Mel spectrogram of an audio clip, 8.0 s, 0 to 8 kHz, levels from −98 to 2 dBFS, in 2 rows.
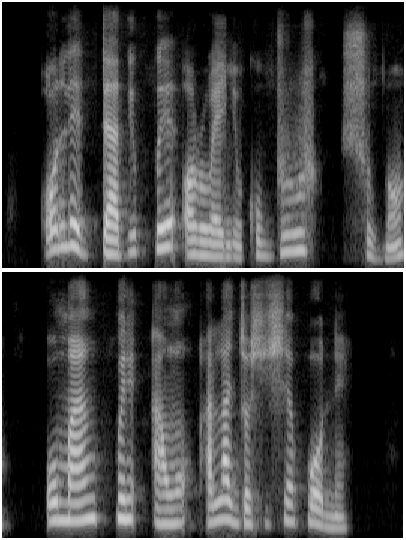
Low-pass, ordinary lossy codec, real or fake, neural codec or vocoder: none; none; fake; codec, 16 kHz, 0.8 kbps, ZipCodec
